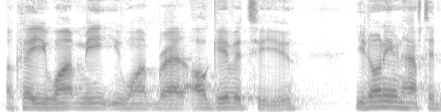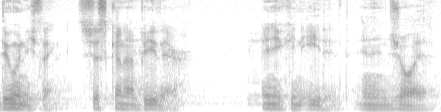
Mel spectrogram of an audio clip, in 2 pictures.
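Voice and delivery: a hint of a kindly, generous God; gracious God voice. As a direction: gently give the hungry people what they want. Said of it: "God is incredibly gracious".

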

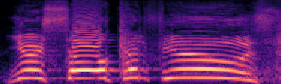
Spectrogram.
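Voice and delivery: very high, loud, drawn-out complaint; mock exasperation. Rescuer despairs of person in the pit, exasperated slow holler. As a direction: stretch it out in hammed-up exasperation.

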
